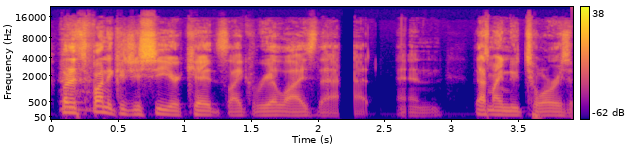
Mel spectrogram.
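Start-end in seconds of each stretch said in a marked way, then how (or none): none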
